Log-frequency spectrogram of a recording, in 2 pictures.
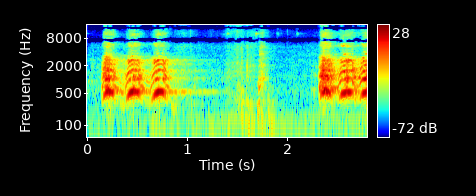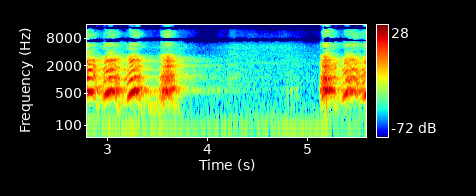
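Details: Meeting a stray cat on the back deck, Siberian Huskies give clusters of rising, sharp barks, about five per burst, separated by brief silences of over a second.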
